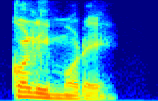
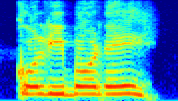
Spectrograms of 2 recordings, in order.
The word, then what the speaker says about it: Collymore: Pero me hacía mucha gracia cómo le llamaba García, cómo pronunciaba su apellido García, que era Colin Morey. – Stan Collymore la ha vuelto a liar.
